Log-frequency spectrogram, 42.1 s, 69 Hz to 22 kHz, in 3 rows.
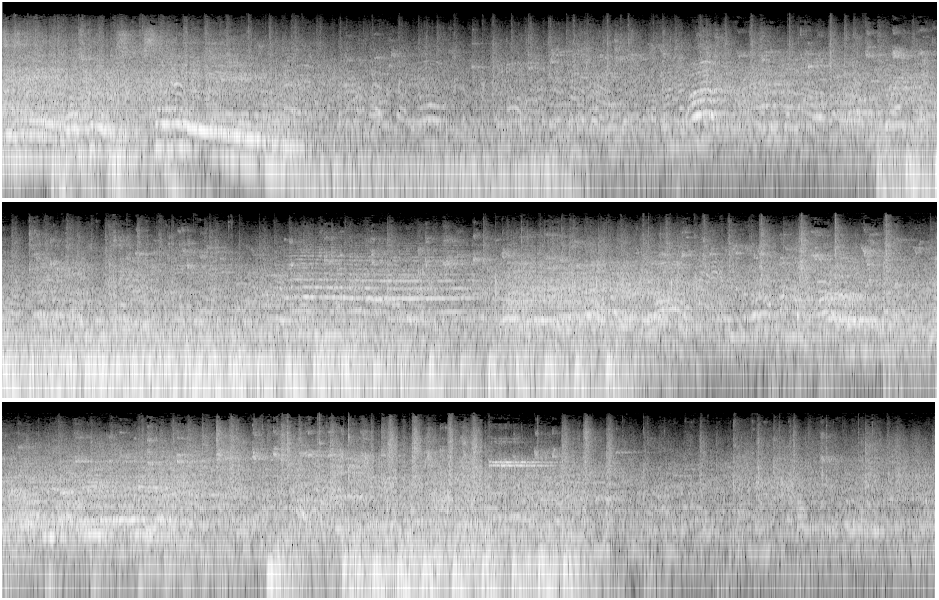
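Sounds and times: spectators chattering: 0.0 - 42.0
referee's whistle: 35.3 - 36.4.

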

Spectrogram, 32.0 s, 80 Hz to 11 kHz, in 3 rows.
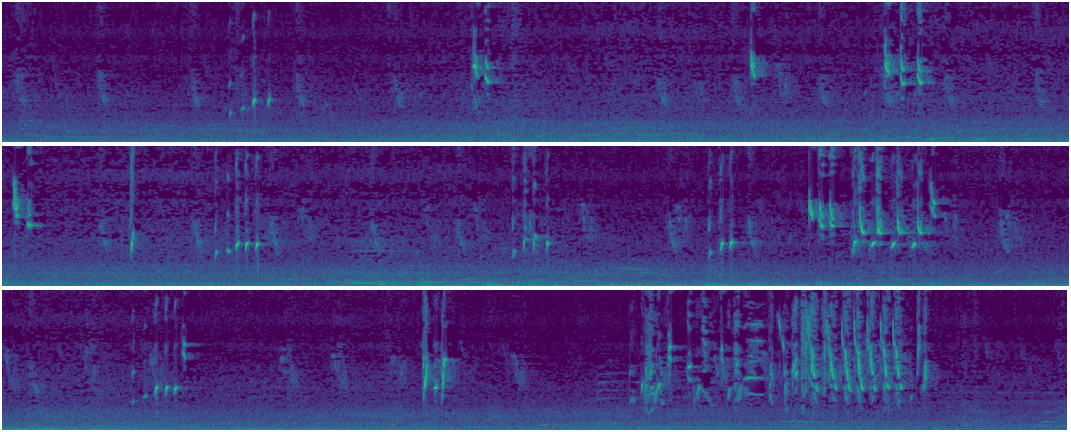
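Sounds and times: finch chirping and singing: 1.8 - 5.2, 6.6 - 21.6, 22.2 - 23.5, 24.2 - 26.6, 27.6 - 30.8.

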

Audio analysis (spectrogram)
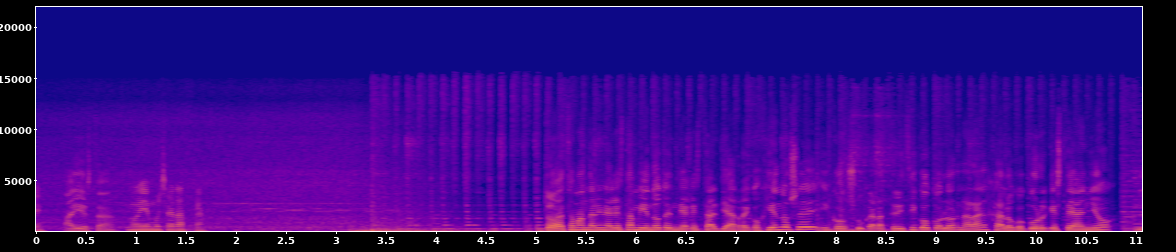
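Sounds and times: hair dryer running: 0.0 - 4.6
music with deep bass: 3.3 - 7.2, 7.8 - 9.9.

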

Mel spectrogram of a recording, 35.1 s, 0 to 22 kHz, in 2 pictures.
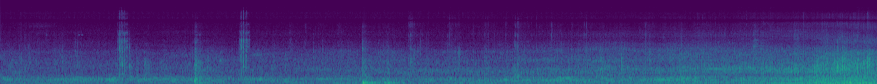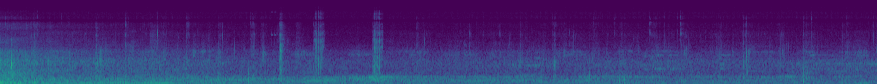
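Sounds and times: wind rumble on microphone: 0.4 - 21.2
car driving past: 9.2 - 21.8.

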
